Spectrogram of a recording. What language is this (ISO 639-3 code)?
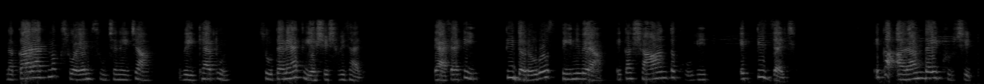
mar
